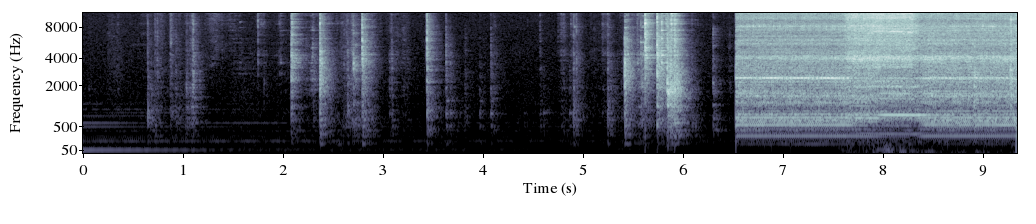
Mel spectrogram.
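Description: A pencil scratching marking lines on plywood along a steel rule, in several short strokes. About six and a half seconds in, a benchtop band saw starts running steadily, not yet cutting, and it is the loudest sound.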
